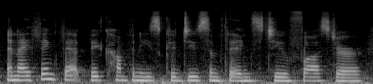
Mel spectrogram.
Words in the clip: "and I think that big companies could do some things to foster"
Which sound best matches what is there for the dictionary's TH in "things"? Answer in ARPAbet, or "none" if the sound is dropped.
TH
